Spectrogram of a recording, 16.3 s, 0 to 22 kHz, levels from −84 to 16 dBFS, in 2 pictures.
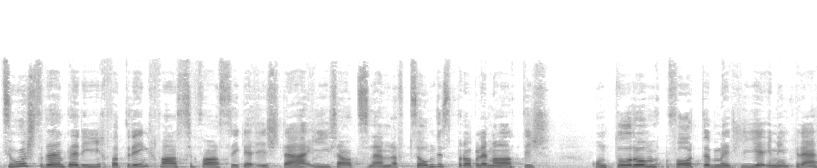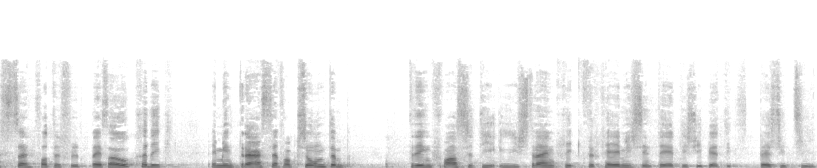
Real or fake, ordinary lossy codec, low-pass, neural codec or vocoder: fake; MP3, 64 kbps; 14.4 kHz; codec, 44.1 kHz, 3.4 kbps, Pupu-Codec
